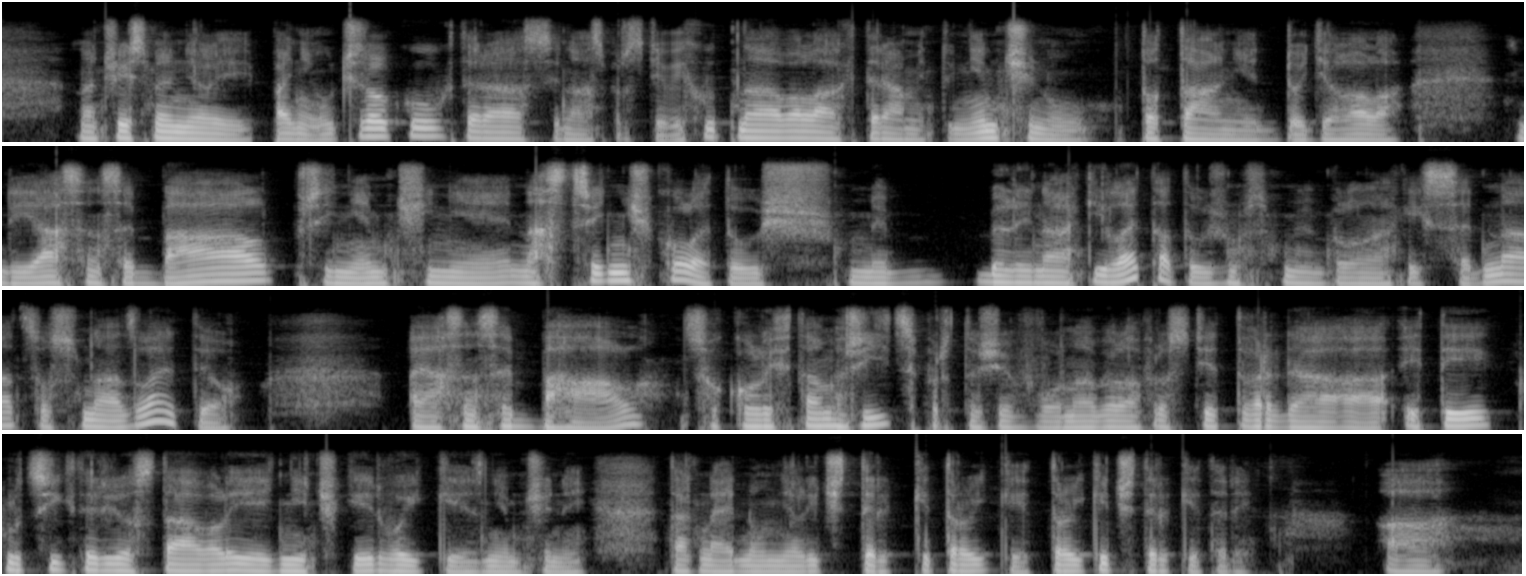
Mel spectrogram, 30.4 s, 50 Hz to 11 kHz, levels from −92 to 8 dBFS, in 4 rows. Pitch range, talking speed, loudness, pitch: 95-115 Hz, 145 wpm, -22 LUFS, 105 Hz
